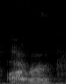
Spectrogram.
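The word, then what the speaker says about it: Auror: know if you guys had trouble pronouncing that but a u r o r that word aror the aror the head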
